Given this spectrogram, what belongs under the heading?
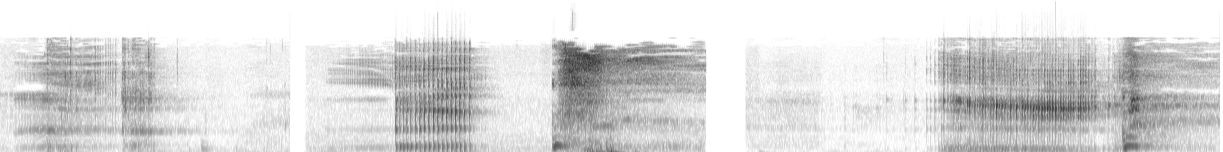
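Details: Repeated burping: a series of deep, prolonged belches, some lasting over a second, with quiet gaps between them.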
